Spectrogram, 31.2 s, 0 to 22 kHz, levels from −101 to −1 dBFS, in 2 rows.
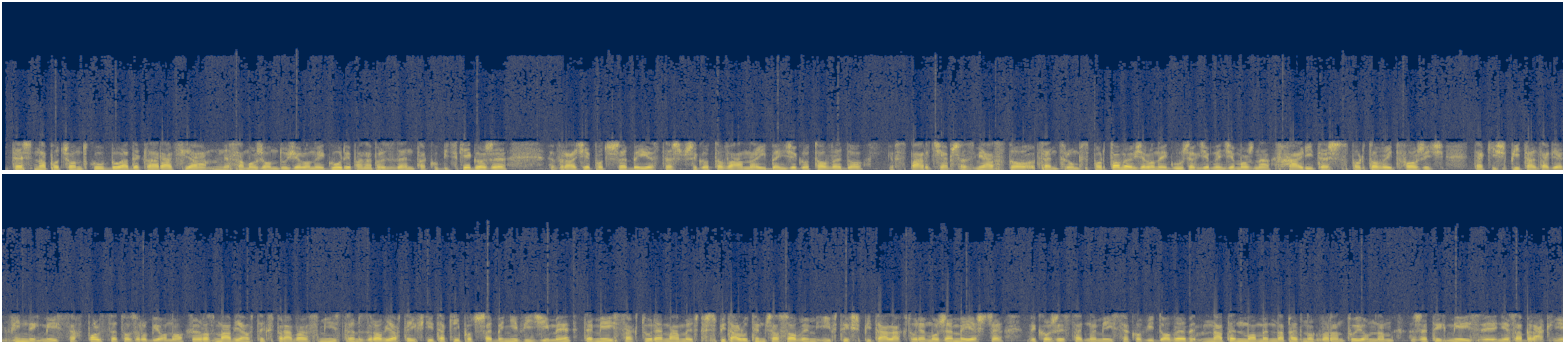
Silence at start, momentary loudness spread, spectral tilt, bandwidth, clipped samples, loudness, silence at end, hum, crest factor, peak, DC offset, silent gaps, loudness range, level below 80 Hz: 0.1 s; 5 LU; -7 dB/octave; 11 kHz; under 0.1%; -22 LUFS; 0 s; none; 16 dB; -4 dBFS; under 0.1%; none; 1 LU; -66 dBFS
